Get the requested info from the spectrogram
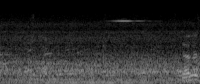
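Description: Car engine idling close by, a steady low hum over street noise. A man's voice starts right at the end.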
